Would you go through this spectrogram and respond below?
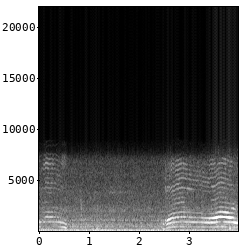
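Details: Indoor house cat objecting to a comb: a short falling meow, then after a gap a longer, strained, wavering yowl that climbs and then sags, with steady low background hum.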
